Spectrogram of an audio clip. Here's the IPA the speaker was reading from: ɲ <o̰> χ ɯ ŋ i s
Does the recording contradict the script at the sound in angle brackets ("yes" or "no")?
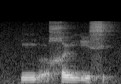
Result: no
